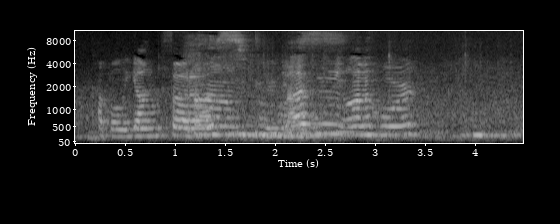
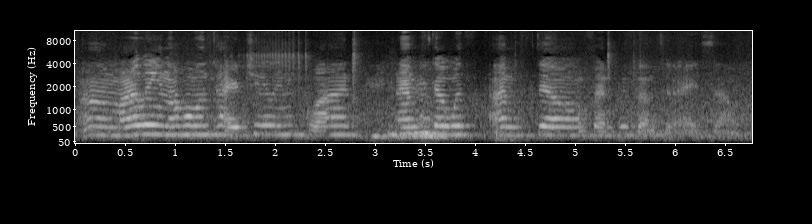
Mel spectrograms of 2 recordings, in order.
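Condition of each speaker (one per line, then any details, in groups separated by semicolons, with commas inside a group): No condition
Cerebral palsy; spastic quadriplegic, birth complications, wheelchair, baclofen pump; no speech until five, speech therapy, speech heavily affected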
